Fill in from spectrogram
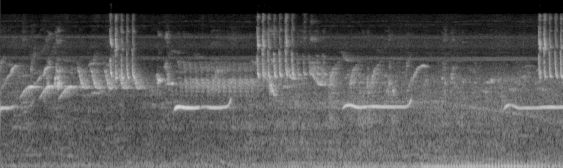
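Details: Sunbird known locally as kolibri ninja, Cililin, delivering a full 'isian' song: rapid high chirps and twitters with short buzzy trill bursts about every two and a half seconds, plus level mid-pitched whistles, over a steady low hum.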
